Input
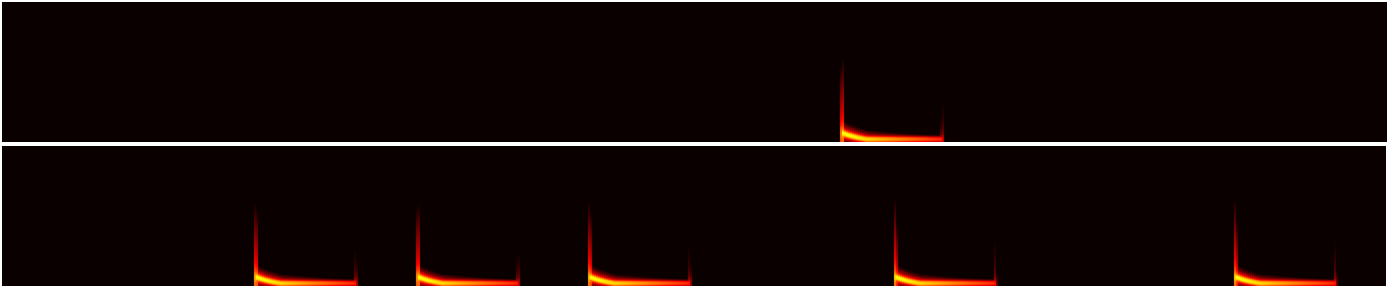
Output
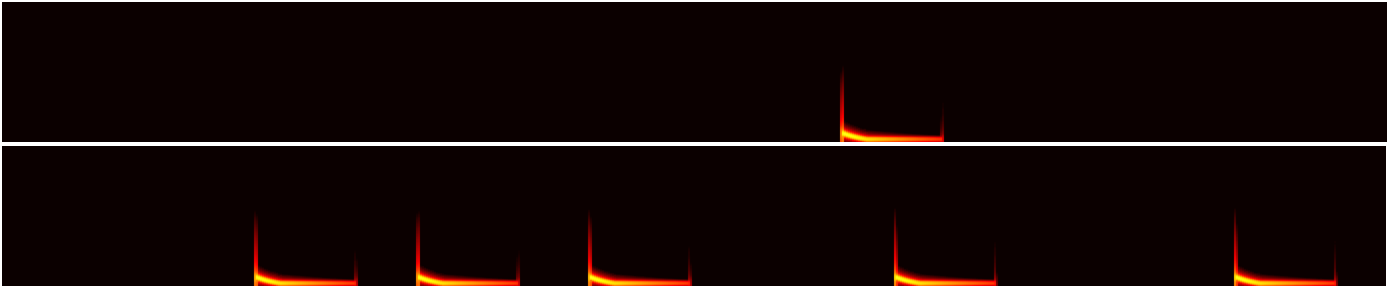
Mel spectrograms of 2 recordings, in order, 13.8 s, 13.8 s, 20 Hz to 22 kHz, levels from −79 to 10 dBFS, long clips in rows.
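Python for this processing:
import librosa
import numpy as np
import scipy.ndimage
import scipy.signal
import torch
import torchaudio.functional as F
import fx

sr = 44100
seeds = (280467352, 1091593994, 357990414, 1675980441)

y = fx.air_absorb(x, sr, metres=230.0)
y = y * librosa.db_to_amplitude(1.5)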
